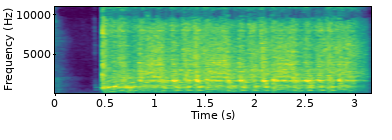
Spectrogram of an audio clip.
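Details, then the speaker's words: 1995 Chevy K1500 4x4 first crank after sitting years: rough cranking about three seconds, turns over but won't fire; next step cycling key to run fuel pump, cause unconfirmed. "Oh, that sounds terrible. Should I try pushing again? No. No. Turn the cycle the key a couple times, let the fuel pump run."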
